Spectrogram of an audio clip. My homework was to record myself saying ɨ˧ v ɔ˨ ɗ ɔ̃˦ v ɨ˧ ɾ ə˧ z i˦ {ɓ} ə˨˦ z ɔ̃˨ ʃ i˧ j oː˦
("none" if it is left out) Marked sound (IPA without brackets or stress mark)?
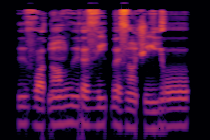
ɓ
